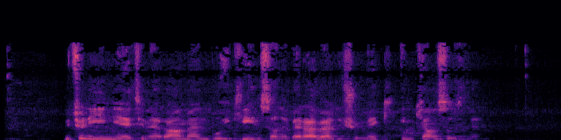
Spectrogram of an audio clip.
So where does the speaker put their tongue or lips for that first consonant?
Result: lips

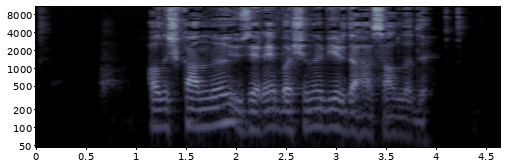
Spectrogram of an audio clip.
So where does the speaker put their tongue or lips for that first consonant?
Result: tongue tip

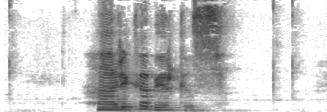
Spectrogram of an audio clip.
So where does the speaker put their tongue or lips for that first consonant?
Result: throat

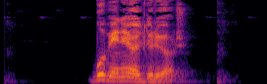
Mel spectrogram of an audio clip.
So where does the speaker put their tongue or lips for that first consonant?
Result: lips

